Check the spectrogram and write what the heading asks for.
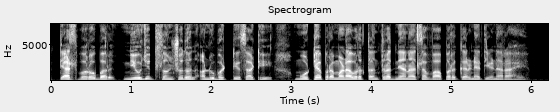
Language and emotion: Marathi, neutral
